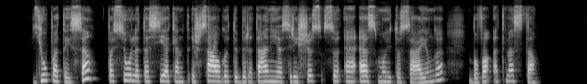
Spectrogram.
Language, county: Lithuanian, Kaunas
